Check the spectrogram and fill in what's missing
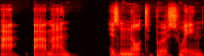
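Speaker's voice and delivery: very slow, deliberate, spelled-out delivery.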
